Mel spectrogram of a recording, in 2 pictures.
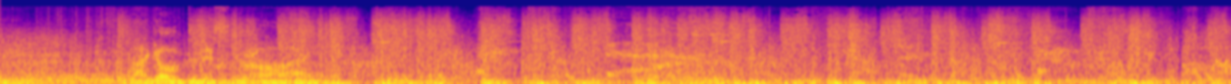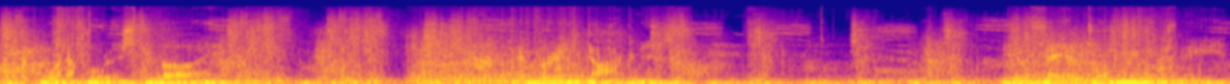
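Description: Game weapons clash and spells burst in a battle.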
